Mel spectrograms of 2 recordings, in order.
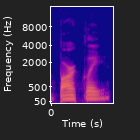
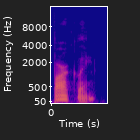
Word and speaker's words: Berkeley: You have western philosoph philos philosophical echoes like Kant George Berkeley or Barkley I think how it's actually pronounced even though it's spelled Berkeley and I believe is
